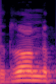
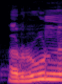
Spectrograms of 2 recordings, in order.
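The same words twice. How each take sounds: First: रन said as "run" with a short a; correct reading. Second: रून said as "roon" with a long u; रून read "roon", the wrong way to say run. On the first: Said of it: "रन पढ़ेंगे". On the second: Teacher warns students not to say रून as "roon". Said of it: "रून नहीं पढ़ेंगे". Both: Shown as a demonstration.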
